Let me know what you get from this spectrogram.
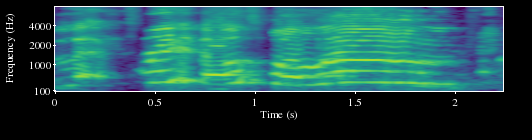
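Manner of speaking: high, slow, loud crying plea; hammed-up sob for freedom; mock wail. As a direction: wail it like a tearful child.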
